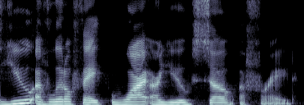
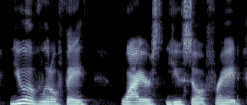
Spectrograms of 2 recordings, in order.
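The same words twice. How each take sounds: First: Gentle rebuke. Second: Said in the usual way. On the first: Retold or imitated. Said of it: "he says". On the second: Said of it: "he looks and says".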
